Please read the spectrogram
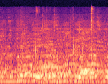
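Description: Indistinct, distant speech over a low murmur of outdoor crowd ambience.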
